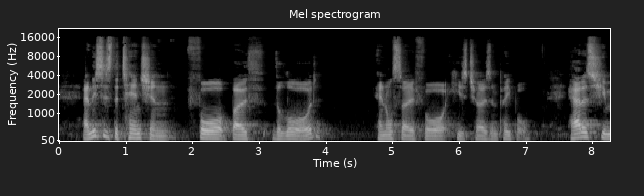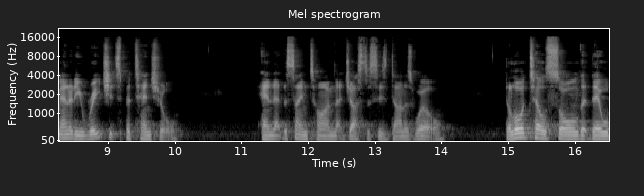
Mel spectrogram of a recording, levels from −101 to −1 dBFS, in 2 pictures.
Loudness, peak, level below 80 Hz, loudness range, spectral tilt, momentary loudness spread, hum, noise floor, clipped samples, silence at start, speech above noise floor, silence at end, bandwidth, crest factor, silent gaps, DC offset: -39 LUFS; -18 dBFS; -82 dBFS; 5 LU; -3 dB/octave; 14 LU; none; -86 dBFS; under 0.1%; 0.35 s; 46 dB; 0 s; 16 kHz; 22 dB; none; under 0.1%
